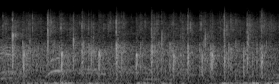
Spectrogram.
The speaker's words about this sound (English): Oh, a few hand claps on that.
